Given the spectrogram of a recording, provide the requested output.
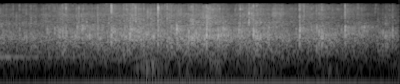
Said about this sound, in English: And if you believe that, give Jesus a great uh, hand clap of praise. Would you do that?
